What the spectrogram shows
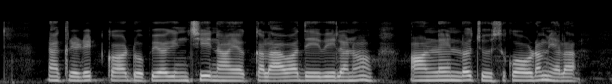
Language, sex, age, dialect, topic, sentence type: Telugu, female, 41-45, Utterandhra, banking, question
